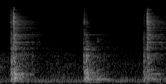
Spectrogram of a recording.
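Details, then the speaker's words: Riding mower electric PTO, operator seated, key on, engine not starting, PTO knob pulled out: three sharp separate clicks about 0.7 s apart. The electromagnetic clutch engages normally, so the fault lies elsewhere, possibly a safety switch. "that clicking that's the clutch engaging down there that clutch is just a big magnet that's all it is hear it so we know that's working"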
